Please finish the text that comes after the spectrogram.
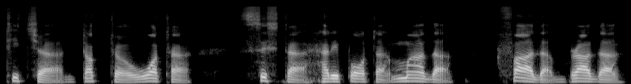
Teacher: there is no r sound at the end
